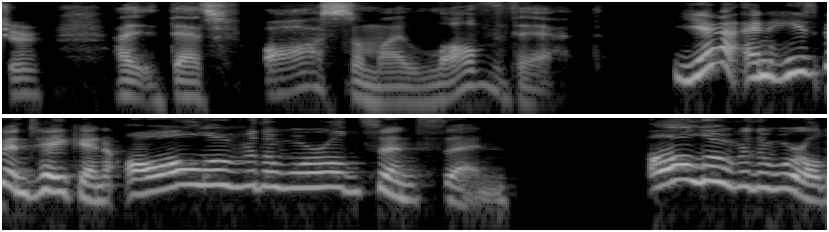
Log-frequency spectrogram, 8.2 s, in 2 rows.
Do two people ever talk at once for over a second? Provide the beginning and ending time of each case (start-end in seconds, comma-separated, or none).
none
